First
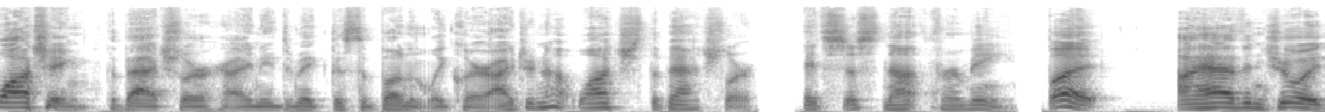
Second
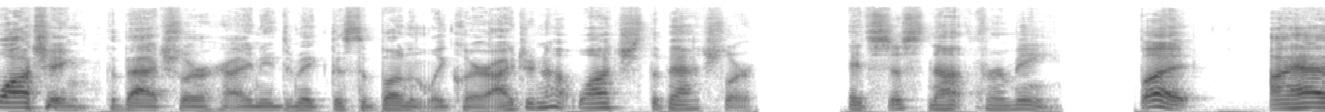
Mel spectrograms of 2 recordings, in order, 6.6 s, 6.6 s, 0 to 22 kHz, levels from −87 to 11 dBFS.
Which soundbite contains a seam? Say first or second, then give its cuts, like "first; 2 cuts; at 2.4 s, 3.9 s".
first; 2 cuts; at 3.9 s, 5.1 s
